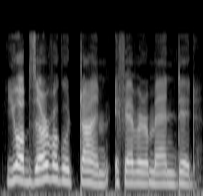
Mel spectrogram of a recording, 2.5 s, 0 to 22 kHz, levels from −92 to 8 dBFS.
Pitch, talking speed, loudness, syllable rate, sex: 210 Hz, 235 wpm, -19 LUFS, 5.7 syllables/s, female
